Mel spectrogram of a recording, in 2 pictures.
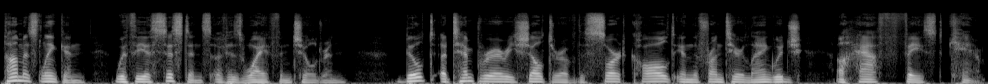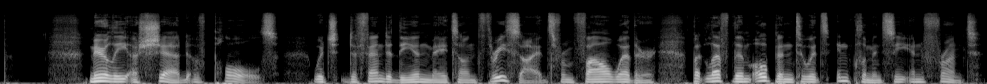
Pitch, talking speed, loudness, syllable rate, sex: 110 Hz, 150 wpm, -21 LUFS, 4.6 syllables/s, male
